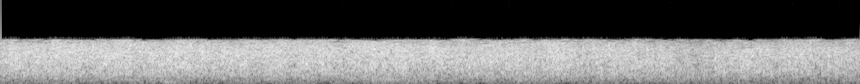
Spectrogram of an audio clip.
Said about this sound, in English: Very good. Round of applause.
